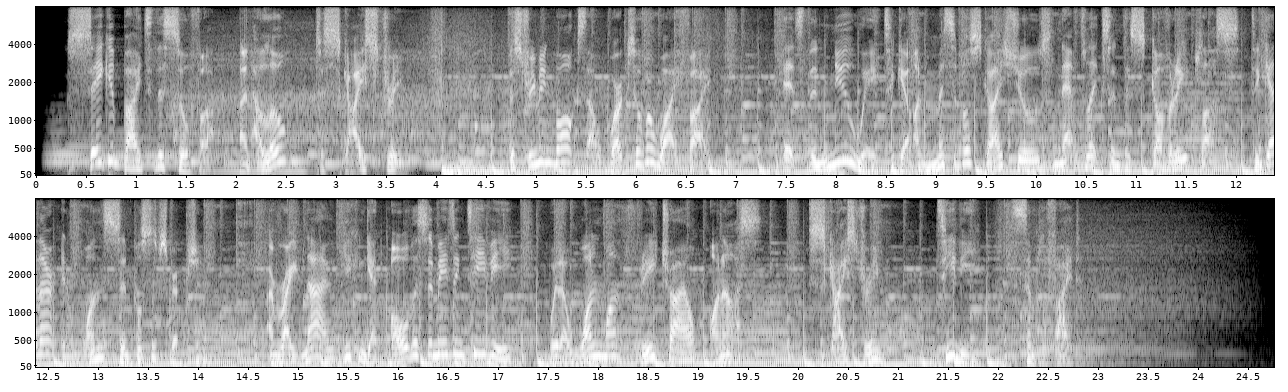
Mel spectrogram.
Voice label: VO Reassuring, Cool, Polished; Showreel; Sky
